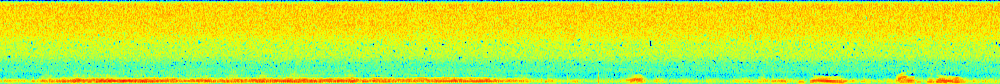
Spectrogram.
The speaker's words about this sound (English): So now, the train is leaving the station, and Oriane isn't on it.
